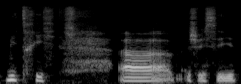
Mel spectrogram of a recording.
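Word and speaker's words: Dmitri: sur le chimiste russe Dimitri alors c'est plutôt Mitry je vais essayer de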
